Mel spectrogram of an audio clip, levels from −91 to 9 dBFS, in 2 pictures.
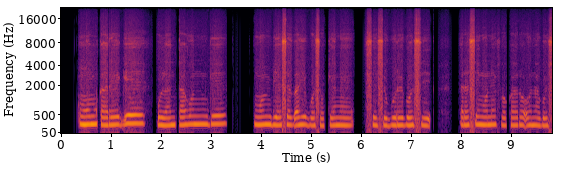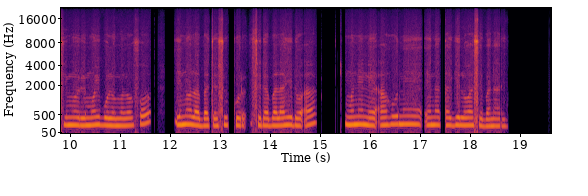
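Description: From start to finish the speech is fuzzy and crackly, with the treble dulled or replaced by hiss. That is heavy 1-bit DFPWM compression. One bit per sample only nudges an adaptive level up or down, leaving strong broadband quantisation noise, at a rate that fits about 48 kbps.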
